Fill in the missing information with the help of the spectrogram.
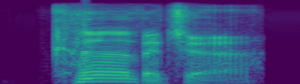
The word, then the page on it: curvature: British English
